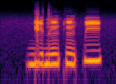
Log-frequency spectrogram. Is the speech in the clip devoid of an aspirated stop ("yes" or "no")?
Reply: yes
